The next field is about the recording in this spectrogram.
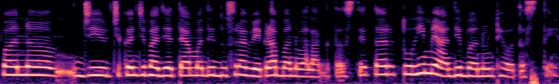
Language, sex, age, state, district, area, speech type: Marathi, female, 18-30, Maharashtra, Akola, rural, spontaneous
